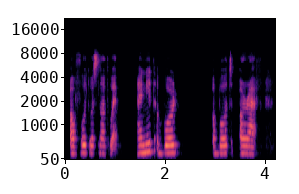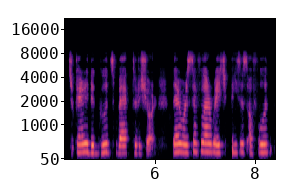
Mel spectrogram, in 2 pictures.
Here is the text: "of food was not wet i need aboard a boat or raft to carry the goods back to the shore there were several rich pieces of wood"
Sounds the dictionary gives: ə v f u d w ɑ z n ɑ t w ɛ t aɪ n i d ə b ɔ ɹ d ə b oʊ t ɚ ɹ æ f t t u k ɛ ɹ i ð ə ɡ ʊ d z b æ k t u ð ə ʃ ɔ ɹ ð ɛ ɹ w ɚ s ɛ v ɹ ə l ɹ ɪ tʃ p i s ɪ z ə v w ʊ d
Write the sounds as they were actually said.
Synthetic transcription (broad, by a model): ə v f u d w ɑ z n ɑ t w ɛ t aɪ n i d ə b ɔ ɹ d ə b oʊ t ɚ ɹ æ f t t u k ɛ ɹ i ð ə ɡ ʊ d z b æ k t u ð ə ʃ ɔ ɹ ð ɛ ɹ w ɚ s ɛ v l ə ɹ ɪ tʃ p i s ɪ s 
